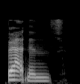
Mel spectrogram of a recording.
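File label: "battens", British English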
